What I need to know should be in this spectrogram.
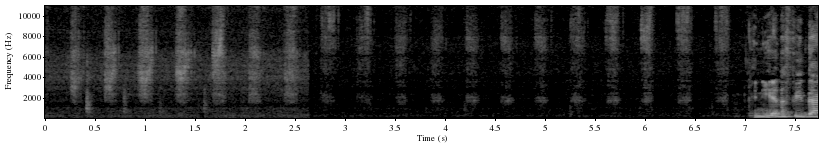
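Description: A razor scrapes across stubble in quick, steady strokes.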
